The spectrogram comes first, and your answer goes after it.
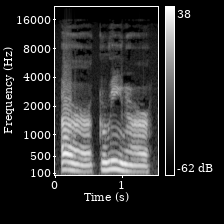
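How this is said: It ends with an R sound, American style. "the American accent"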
